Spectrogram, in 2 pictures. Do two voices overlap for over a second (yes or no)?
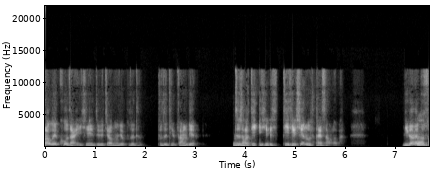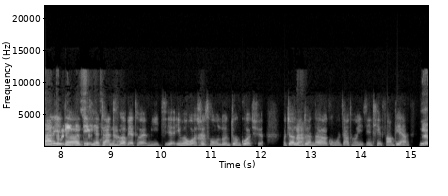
yes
